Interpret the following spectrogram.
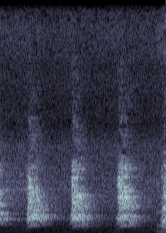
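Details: Shih Tzu named Laddu, a little pet dog in India that follows its owner around, barks four times in quick succession, each bark bright and sharp, roughly every half second.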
